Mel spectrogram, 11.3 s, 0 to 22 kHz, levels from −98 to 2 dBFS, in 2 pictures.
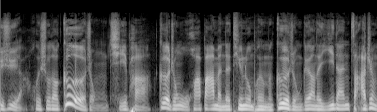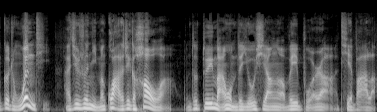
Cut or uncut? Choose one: cut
